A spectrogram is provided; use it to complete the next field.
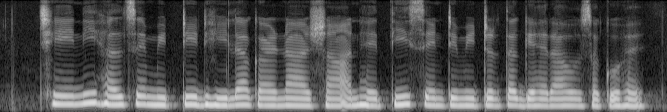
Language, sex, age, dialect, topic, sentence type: Magahi, female, 36-40, Southern, agriculture, statement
